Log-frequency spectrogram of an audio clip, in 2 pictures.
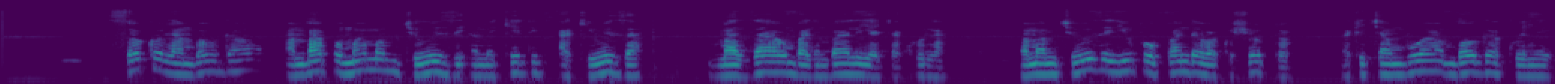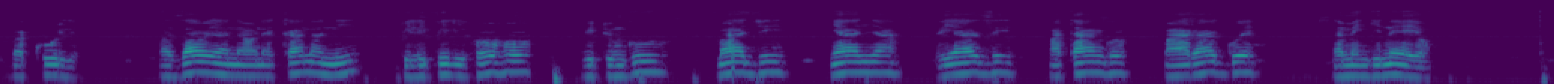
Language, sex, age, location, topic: Swahili, male, 25-35, Nairobi, finance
